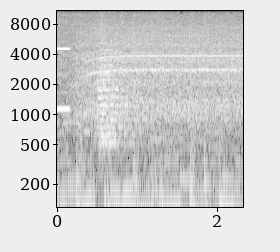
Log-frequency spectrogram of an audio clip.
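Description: Canister vacuum cleaner motor switching on about half a second in and running steadily with a high whine, set to blow air out.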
